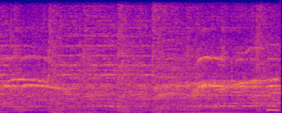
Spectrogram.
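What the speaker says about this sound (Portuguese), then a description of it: "Uma salva de palmas pro nosso garçom." Comedy club audience applauding and whooping for a waiter, a continuous crowd roar with shouts and cheers at moderate level, no single voice standing out.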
